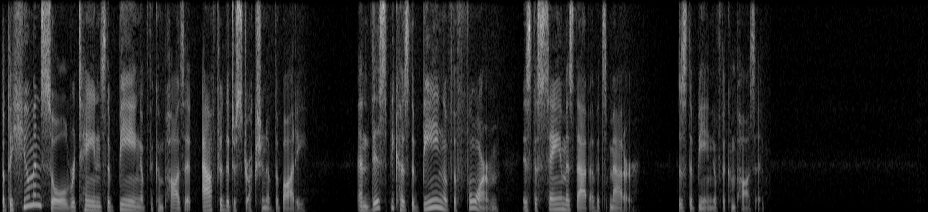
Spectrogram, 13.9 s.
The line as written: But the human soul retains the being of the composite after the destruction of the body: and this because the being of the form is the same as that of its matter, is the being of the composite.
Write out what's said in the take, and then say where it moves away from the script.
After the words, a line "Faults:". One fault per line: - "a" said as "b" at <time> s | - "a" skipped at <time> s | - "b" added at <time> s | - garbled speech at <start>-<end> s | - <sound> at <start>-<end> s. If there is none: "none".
But the human soul retains the being of the composite after the destruction of the body: and this because the being of the form is the same as that of its matter, is the being of the composite.
Faults:
none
